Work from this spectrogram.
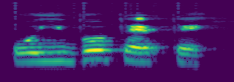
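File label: oyibo pepper, Nigerian Pidgin, female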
